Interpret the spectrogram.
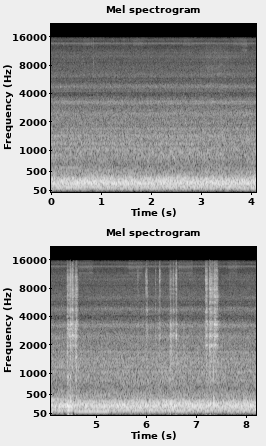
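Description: Car engine and cabin drone heard from inside a slowly moving car: a steady low hum, with a few short clicks or rattles a little past the middle.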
